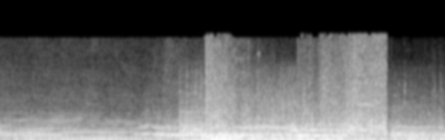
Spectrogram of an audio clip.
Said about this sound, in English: Then the windshield fills with a sick red of brake lights. My whole world is suddenly crumpling steel and shattering glass and a hollow crack of bone. I don't know how long it takes for the avalanche of noise and sickening movement to subside.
